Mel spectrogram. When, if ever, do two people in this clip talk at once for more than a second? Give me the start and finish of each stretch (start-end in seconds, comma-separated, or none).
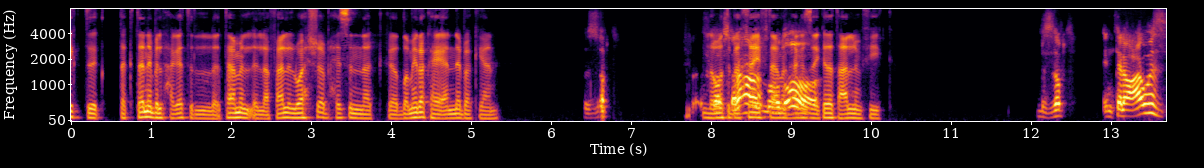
7.9-9.4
